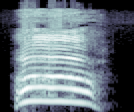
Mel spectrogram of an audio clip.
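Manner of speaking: short high loud mock shriek; mock panicked scream. Commentator mimics claustrophobic agoraphobe journalists, high mock shriek.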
